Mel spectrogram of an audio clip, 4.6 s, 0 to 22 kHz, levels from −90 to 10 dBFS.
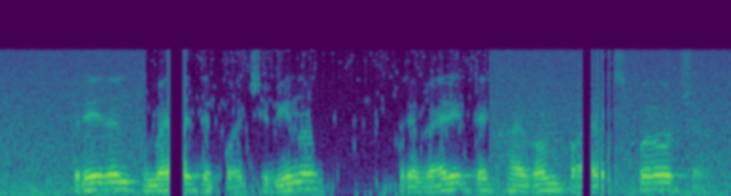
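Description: A speech recording over a G.722 wideband call at what sounds like 64 kbit/s, with room noise about 16 dB below the speech. An overdone noise removal stage, set far too strong, acts from 0.92 to 3.06 s. It pushes any frequency band near its noise estimate down to almost nothing, so the background collapses into near silence sprinkled with twinkling specks, and the quieter parts of the speech are cut away with the noise. Packet loss on the ADPCM call strikes twice. From 1.06 to 1.18 s about 100 ms, a handful of packets, is dropped and filled with silence. The receiving decoder's predictor and step size then no longer match the sender's, so speech resumes after the sharp-edged gap slightly distorted before settling. From 3.64 to 3.84 s about 120 ms, several packets, goes missing in scattered pieces across 200 ms, the longest run 60 ms. This gives a choppy series of short holes, each followed by the same brief mistracking on recovery.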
